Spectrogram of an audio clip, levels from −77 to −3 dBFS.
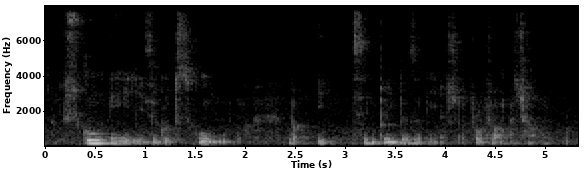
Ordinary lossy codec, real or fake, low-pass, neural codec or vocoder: none; real; none; none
